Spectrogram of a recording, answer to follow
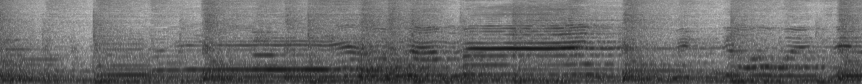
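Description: Live blues-rock band playing: an electric guitar holds sustained, bending lead notes with vibrato over bass and a drum kit.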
